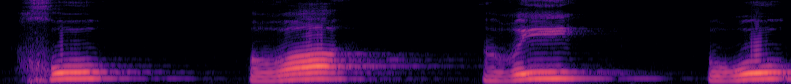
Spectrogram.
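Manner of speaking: each syllable pushed from the throat, drawn out; throat letters. Shown as a demonstration. Teacher drills throat letters, sounded from the throat. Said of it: "حلق سے ادا کریں گے".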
